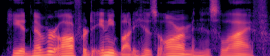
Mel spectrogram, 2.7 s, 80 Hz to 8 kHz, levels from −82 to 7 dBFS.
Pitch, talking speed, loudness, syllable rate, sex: 110 Hz, 220 wpm, -18 LUFS, 6.2 syllables/s, male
